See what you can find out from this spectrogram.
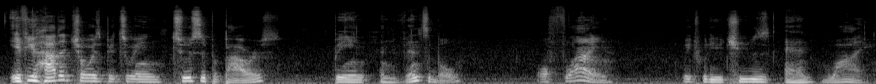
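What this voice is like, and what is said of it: Speaks with an accent. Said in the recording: “You can't tell I have an accent. ... I'm blaming it on my accent”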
